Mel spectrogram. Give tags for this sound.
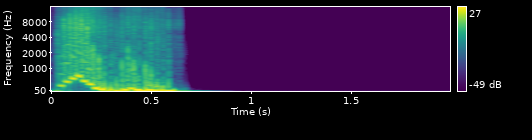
Gameaudio; SFX; effects; FX; indiegame; Sounds; sound-desing

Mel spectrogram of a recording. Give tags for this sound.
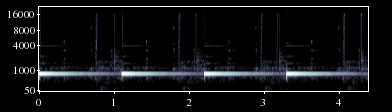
bell; blink; blinking; indication; indicator; loop; notification; strange; warning

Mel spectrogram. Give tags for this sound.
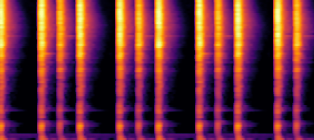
DuB; HiM; Jungle; onedrop; rasta; reggae; roots

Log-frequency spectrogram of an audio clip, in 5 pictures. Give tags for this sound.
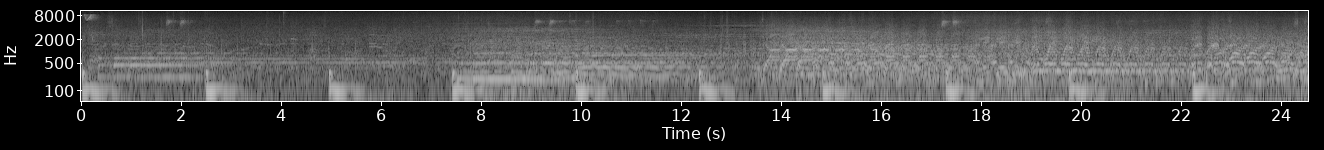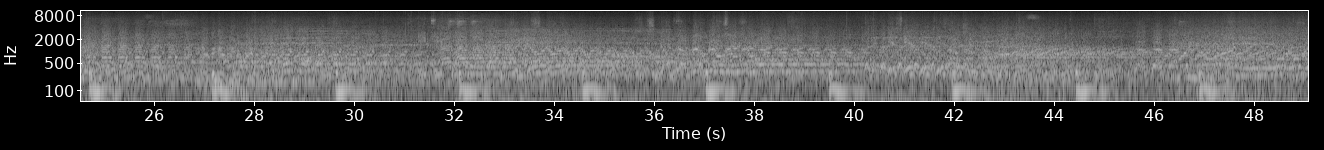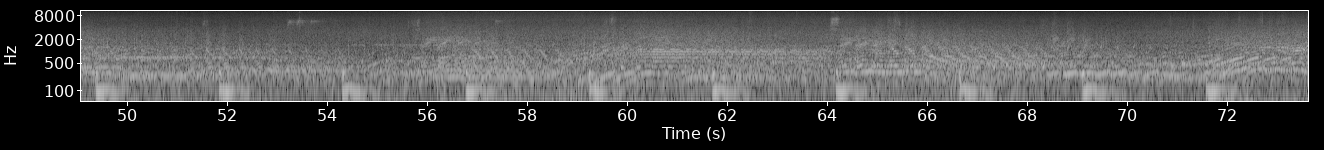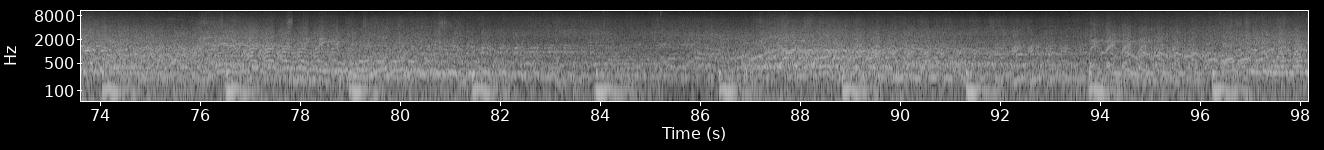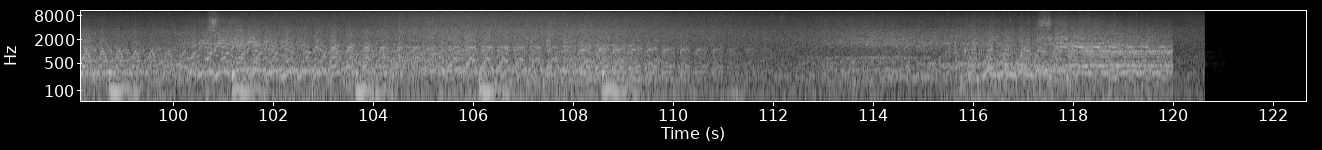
background; drug; druggie; drugs; music; sequence; weird; your

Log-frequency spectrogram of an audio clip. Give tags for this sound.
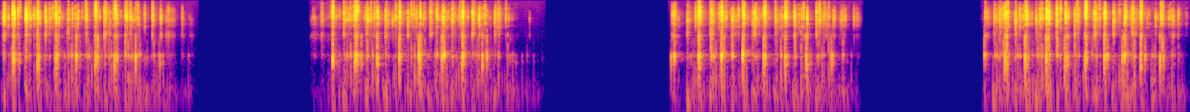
dice; die; game; yatzy

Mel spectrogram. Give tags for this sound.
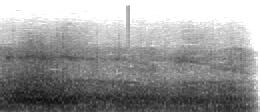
monster; attack; scream; roar

